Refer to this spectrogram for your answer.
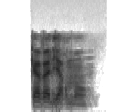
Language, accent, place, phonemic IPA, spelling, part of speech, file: French, France, Lyon, /ka.va.ljɛʁ.mɑ̃/, cavalièrement, adverb, LL-Q150 (fra)-cavalièrement.wav
- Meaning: offhandedly (in a cavalier manner)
